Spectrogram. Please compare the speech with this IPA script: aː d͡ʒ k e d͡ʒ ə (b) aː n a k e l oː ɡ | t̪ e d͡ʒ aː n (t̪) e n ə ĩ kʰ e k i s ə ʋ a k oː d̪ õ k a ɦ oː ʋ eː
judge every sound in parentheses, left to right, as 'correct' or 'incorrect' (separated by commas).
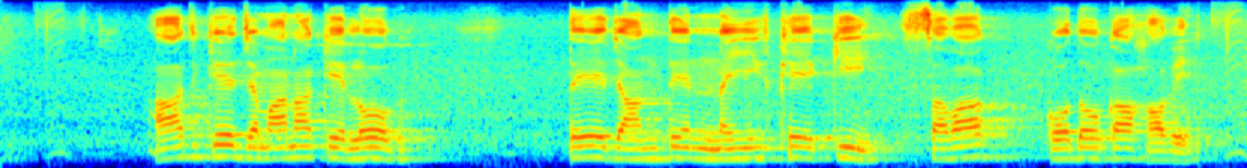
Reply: incorrect, correct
